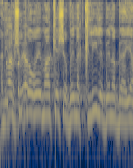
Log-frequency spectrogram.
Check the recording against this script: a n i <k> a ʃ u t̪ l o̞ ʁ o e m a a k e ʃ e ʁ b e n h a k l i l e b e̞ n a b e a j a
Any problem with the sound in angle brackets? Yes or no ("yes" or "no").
yes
